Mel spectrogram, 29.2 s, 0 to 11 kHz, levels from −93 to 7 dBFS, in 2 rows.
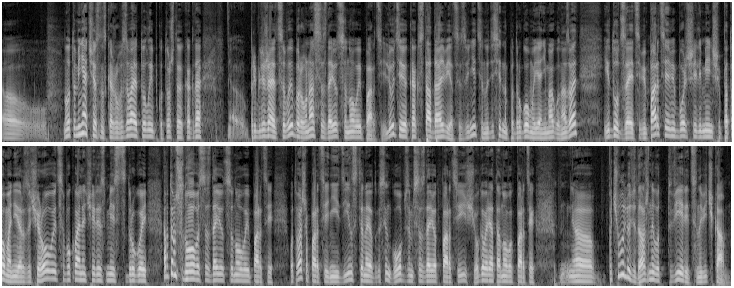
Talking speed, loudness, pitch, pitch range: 145 wpm, -18 LUFS, 135 Hz, 120-150 Hz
